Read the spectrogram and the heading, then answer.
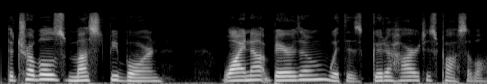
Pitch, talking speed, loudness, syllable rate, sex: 180 Hz, 185 wpm, -17 LUFS, 4.6 syllables/s, female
